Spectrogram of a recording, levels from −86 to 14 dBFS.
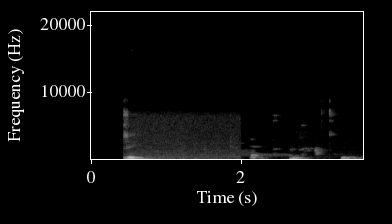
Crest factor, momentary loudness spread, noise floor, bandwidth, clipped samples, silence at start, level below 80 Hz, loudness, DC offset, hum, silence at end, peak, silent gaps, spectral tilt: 24 dB; 27 LU; -55 dBFS; 7.8 kHz; under 0.1%; 0.45 s; -70 dBFS; -32 LUFS; under 0.1%; none; 0.05 s; -10 dBFS; none; -7 dB/octave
